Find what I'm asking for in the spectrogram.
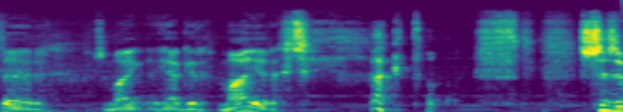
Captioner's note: laughter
